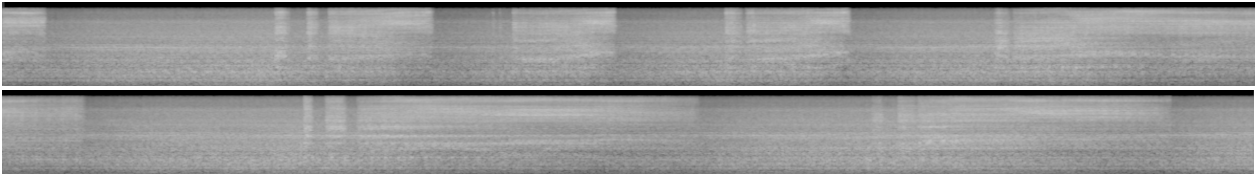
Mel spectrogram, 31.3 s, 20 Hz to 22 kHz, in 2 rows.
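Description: Belt grinder running a 120-grit belt while a knife's edge is ground against it to sharpen it and blend in a reshaped tip. The grinding hiss comes in repeated passes a few seconds long, each building up and then breaking off suddenly as the blade is lifted from the belt.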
